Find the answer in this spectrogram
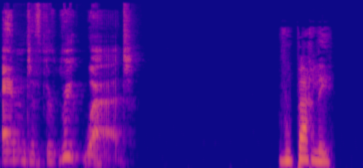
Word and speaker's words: parlez: Vous parlez. Hopefully you could hear that EZ is pronounced A.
